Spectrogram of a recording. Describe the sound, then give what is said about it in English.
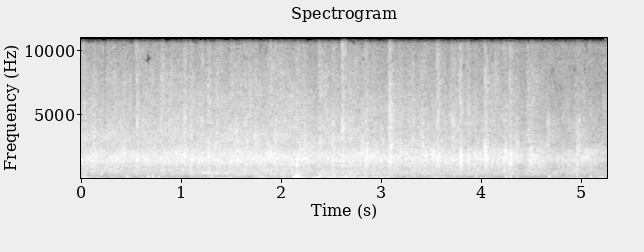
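Steady audience applause welcoming a speaker to a talk on untethering iOS, filling the whole clip, a dense wash of many hands clapping at an even, sustained level with a faint murmur of voices beneath. “Please give him a warm welcoming applause.”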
